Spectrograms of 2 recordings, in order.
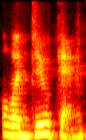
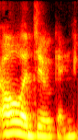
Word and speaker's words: Oladokun: Chris Oladokun, I think is how you, or Oladokun, Chris Oladokun.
